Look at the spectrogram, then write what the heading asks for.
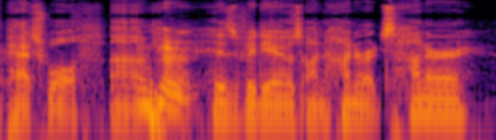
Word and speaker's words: Hunter x Hunter: to pronounce it because the X is supposed to be silent right it was that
